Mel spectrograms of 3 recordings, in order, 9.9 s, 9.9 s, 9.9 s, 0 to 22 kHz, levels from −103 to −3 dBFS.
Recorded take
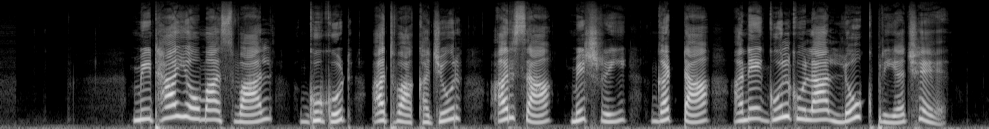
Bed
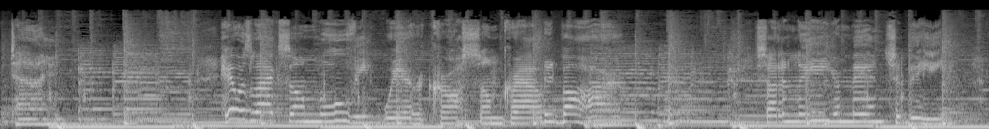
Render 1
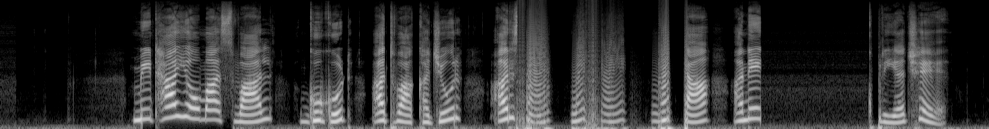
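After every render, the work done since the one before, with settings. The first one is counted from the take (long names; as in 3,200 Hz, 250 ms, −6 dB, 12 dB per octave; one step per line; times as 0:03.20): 0:01.41–0:02.33: high-pass filter 430 Hz
0:05.16–0:06.87: windowed peak hold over 65 samples
0:07.60–0:08.67: fill with room tone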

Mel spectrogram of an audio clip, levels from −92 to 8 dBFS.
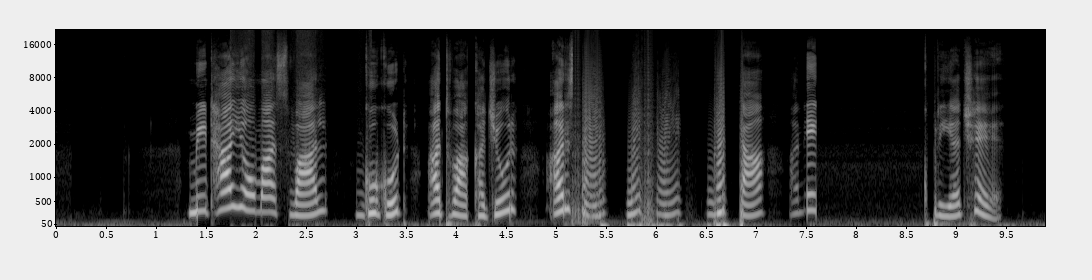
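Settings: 0:01.74–0:03.16: mu-law and A-law mismatch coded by A
0:04.32–0:05.45: high-pass filter 73 Hz
0:06.71–0:07.51: fade out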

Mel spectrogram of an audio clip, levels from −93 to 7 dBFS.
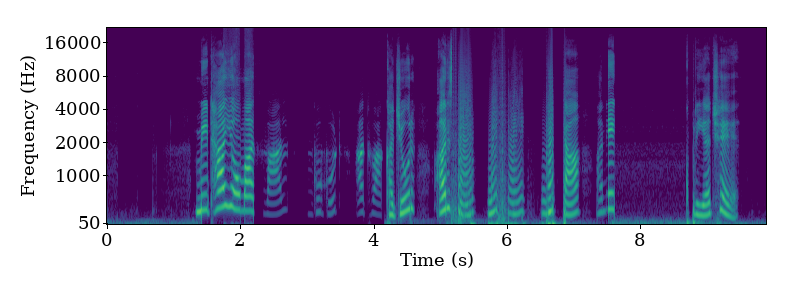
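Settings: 0:02.19–0:04.16: resonant band-pass 1,600 Hz, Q 12
0:07.55–0:08.71: low-shelf EQ 91 Hz +12 dB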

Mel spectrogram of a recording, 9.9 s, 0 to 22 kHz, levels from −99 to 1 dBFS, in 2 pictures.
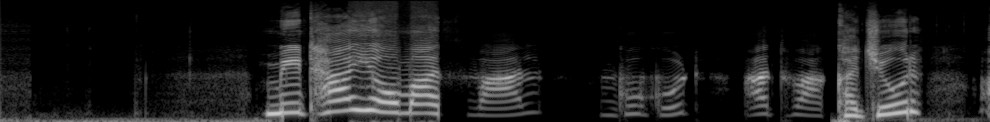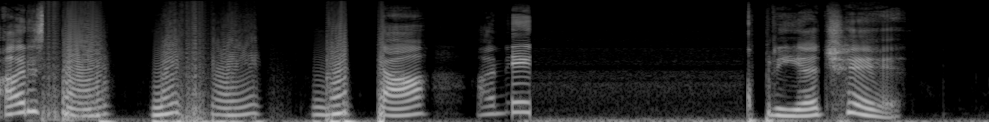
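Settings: brickwall limiter −19.5 dBFS, peak gain reduction 11 dB
upward compression, threshold −51 dBFS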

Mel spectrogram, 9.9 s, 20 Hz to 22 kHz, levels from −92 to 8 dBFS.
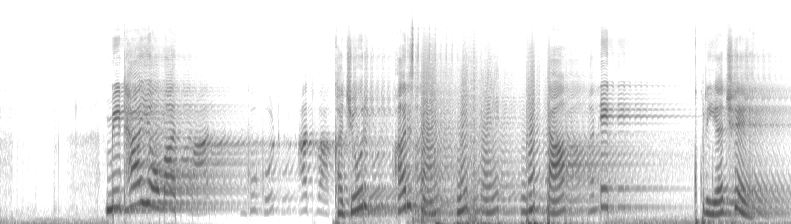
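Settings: high-frequency loss of the air 57 metres
on a send: echo machine with several playback heads 71 ms, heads first and third, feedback 57%, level −15.5 dB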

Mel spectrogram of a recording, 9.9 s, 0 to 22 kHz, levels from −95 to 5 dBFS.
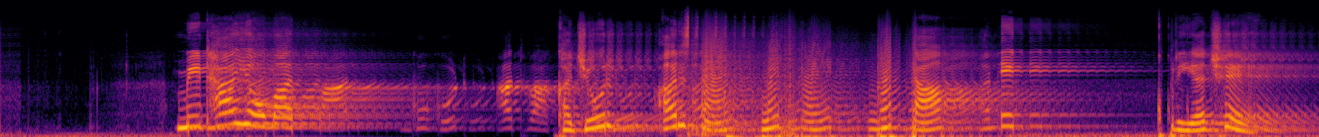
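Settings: level +10.5 dB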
